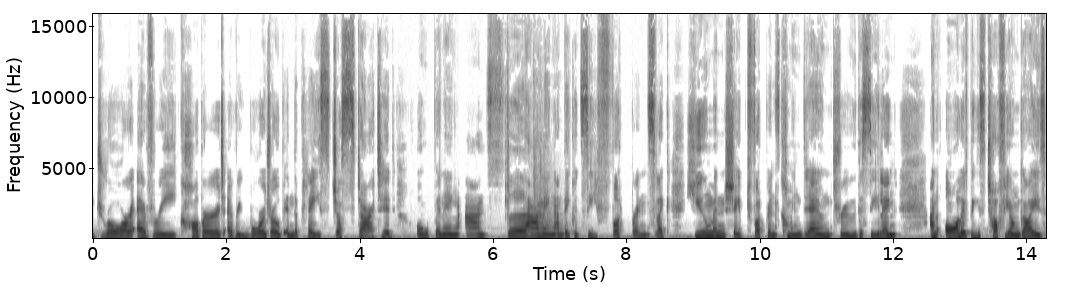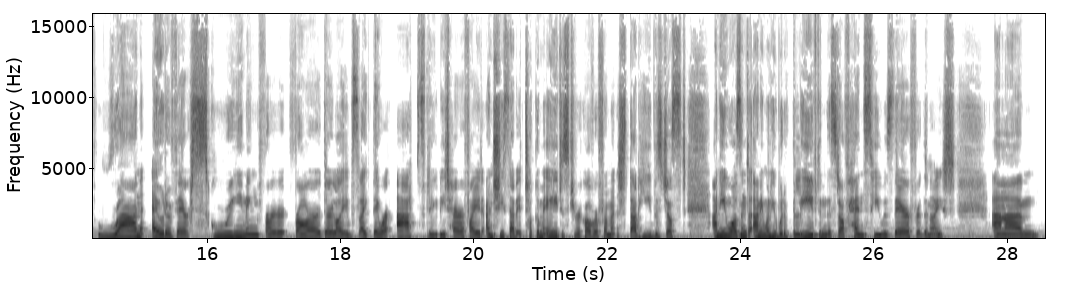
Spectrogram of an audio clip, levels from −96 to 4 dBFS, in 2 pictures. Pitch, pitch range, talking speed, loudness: 180 Hz, 170-205 Hz, 170 wpm, -23 LUFS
